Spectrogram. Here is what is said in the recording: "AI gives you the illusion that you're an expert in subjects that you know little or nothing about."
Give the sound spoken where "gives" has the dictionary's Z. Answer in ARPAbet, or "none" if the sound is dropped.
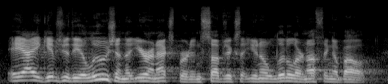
Z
